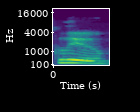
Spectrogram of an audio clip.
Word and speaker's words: Gloo: So it's pronounced glue, but it's GLOO.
